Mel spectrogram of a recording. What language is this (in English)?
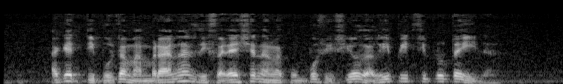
Catalan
